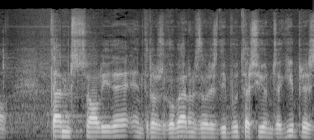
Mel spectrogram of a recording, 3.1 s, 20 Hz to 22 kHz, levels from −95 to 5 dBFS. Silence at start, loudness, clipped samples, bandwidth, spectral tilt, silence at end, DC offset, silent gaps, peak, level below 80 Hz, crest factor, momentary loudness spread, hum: 0 s; -18 LUFS; under 0.1%; 17 kHz; -3.5 dB/octave; 0 s; under 0.1%; none; -6 dBFS; -58 dBFS; 12 dB; 5 LU; none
